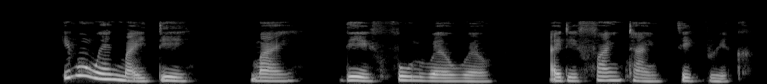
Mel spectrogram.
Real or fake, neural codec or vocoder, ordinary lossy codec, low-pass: real; none; none; none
